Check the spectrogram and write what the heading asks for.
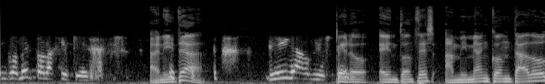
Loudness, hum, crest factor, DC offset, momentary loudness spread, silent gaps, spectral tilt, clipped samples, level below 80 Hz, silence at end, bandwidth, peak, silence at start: -23 LUFS; none; 16 dB; under 0.1%; 5 LU; none; -5.5 dB/octave; under 0.1%; -42 dBFS; 0 s; 16 kHz; -6 dBFS; 0 s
